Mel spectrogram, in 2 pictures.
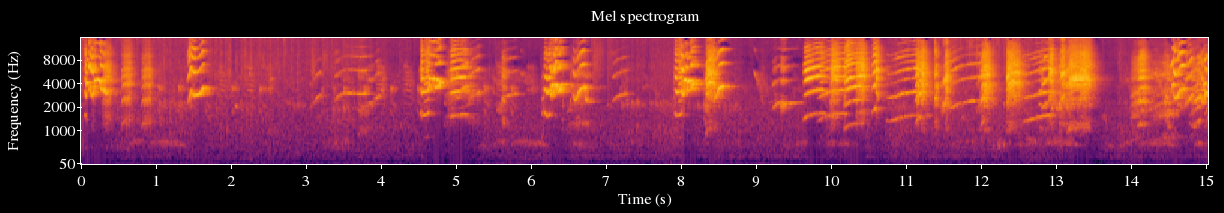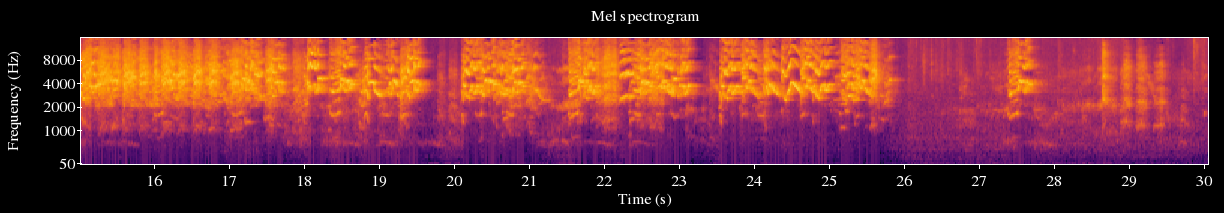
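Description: Birds chirping: quick, high, sliding call notes, scattered at first, then a dense, continuous chatter from about halfway through that breaks off a few seconds before the end, followed by thinner calls.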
